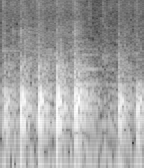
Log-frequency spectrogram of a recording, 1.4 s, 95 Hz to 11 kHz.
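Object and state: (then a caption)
Stiff, hard sneaker insole board. Fingers tap the inside strobel board of an Adidas POD-S3.1 sneaker, a textile-looking, fiberglass-like board that appears glued down. It makes a series of short, dry, mid-pitched knocks that sound like tapping on wood, showing the board is stiff and hard.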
